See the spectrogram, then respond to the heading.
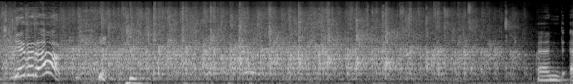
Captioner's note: audience applause can be heard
